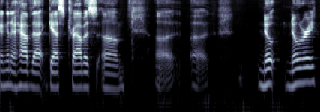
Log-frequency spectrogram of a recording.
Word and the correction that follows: Nowitny: Jesus, I butchered his last name. Hold on a second. God dang it. I had this. I'm always messing up his last name. It's Nowitny? Yeah, Travis Nowitny. Okay, I got it.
